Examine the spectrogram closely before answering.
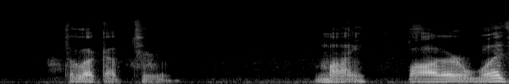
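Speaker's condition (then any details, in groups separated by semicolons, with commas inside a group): Cerebral palsy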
